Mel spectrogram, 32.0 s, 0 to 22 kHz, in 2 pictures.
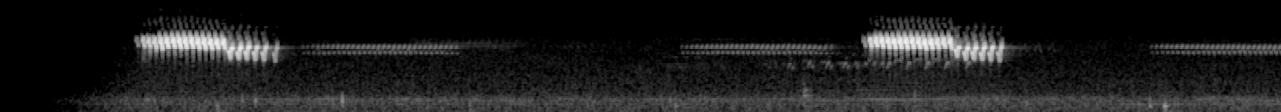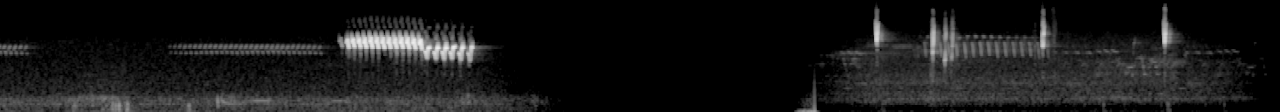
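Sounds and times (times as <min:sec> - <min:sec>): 
Orange-crowned Warbler: 0:01.7 - 0:06.3, 0:08.4 - 0:12.6, 0:18.1 - 0:22.0, 0:26.3 - 0:31.9.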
